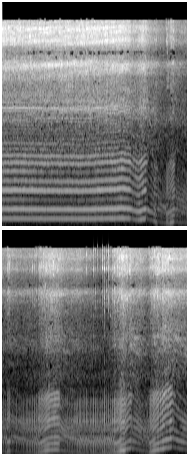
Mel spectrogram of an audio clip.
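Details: Freshly ported chainsaw with muffler mod, low hours and good piston, chain just sharpened, warm: high, even two-stroke scream that bogs into the wood and quickly climbs back, clean and strong; normal cutting under load, saw running healthy.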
